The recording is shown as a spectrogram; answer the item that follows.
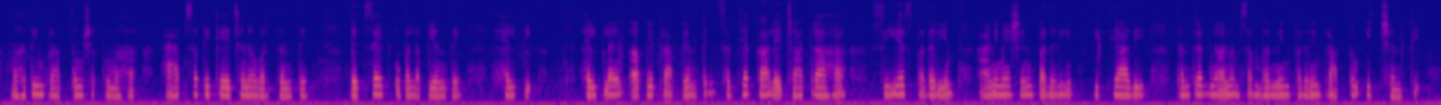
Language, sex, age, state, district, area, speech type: Sanskrit, female, 30-45, Telangana, Hyderabad, rural, spontaneous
